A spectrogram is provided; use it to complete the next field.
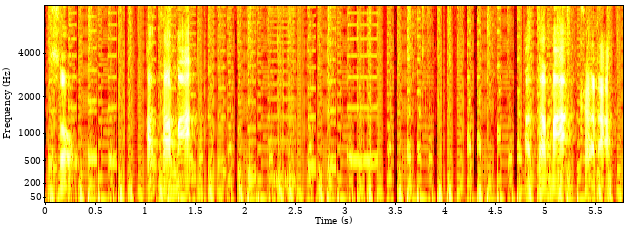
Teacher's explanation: I think the most common accent should be on the last syllable. I think this is one of the words that actually technically has different accents depending on the speaker, but let's focus on the fundamental one, which would be on the last syllable.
